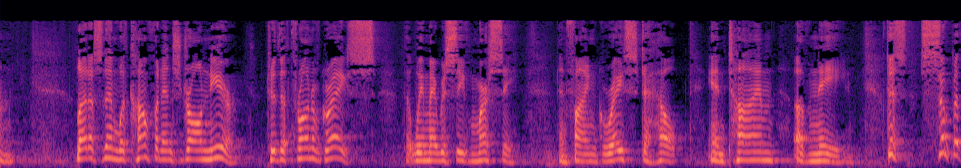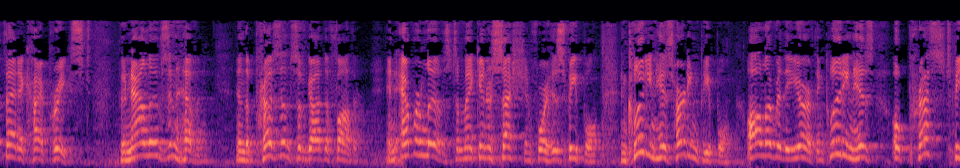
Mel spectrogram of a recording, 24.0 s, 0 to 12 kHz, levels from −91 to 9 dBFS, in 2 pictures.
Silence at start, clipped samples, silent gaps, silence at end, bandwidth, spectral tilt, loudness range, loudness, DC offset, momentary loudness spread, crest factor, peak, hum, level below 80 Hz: 0 s; under 0.1%; none; 0 s; 8 kHz; -4 dB/octave; 1 LU; -21 LUFS; under 0.1%; 12 LU; 22 dB; 0 dBFS; none; -60 dBFS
